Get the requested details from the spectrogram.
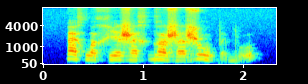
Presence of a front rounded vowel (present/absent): absent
